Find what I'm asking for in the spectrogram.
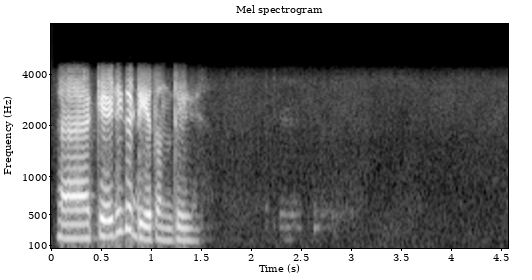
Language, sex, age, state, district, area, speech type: Dogri, female, 30-45, Jammu and Kashmir, Samba, rural, conversation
